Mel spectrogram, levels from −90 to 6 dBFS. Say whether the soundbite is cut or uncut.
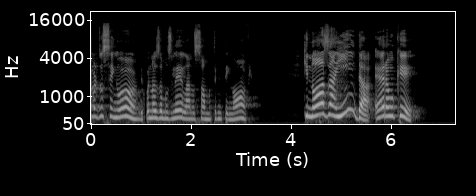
uncut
